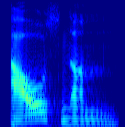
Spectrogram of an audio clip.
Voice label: "Ausnauhm", hianzisch Mundart Burgenland; Ausnahme; Ausgedinge

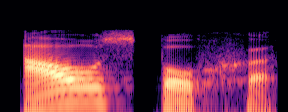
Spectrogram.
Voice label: "ausbocha", hianzisch Mundart, Burgenland; ausgebacken; gesund sein

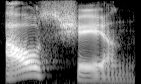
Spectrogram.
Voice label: "ausschean", hianzisch Mundart Burgenland; auskratzen

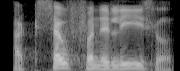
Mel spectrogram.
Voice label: "a gsouffani Liesl", Hianzisch, Mundart, Burgenland; gsouffn

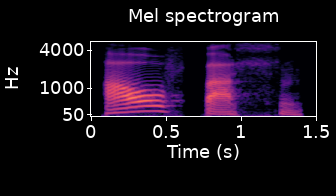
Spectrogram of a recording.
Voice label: "aufpassn", hianzisch; auflauern; aufpassen

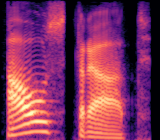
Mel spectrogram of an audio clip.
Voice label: "ausdraht", hianzisch Mundart, Burgenland; ausgedreht; ausgerenkt

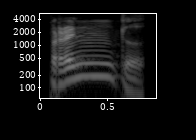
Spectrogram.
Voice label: "Bründl", Burgenland Dialekt hianzisch; Brunnen

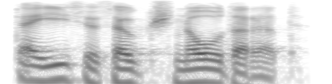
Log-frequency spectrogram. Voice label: "de(i) is jo sou gschnodarat", Hianzisch, Mundart, Burgenland; sie ist sehr geschwätzig; gschnoderat

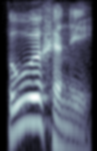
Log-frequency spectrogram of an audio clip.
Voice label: "buachani", hianzisch Dialekt Burgenland; aus Buchenholz

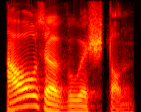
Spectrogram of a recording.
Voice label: "ausawuaschtln", hianzisch Mundart, Burgenland

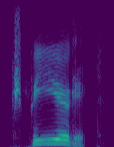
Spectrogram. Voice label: "gschpiaglt", Hianzisch, Mundart, Burgenland; gespiegelt; auf Hochglanz poliert

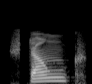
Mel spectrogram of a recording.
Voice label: "Sta(u)nk", Hianzisch, Mundart, Burgenland; Gestank; Undank

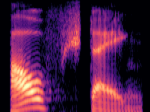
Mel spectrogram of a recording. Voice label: "aufsteign", hianzisch; aufsteigen; zornig werden

